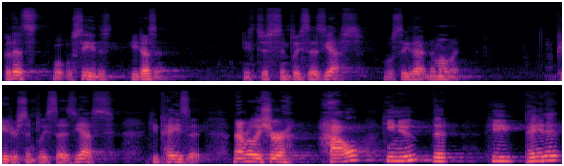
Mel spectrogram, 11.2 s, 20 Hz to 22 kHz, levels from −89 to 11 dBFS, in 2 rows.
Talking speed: 185 wpm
